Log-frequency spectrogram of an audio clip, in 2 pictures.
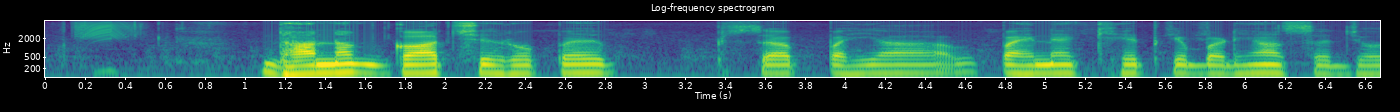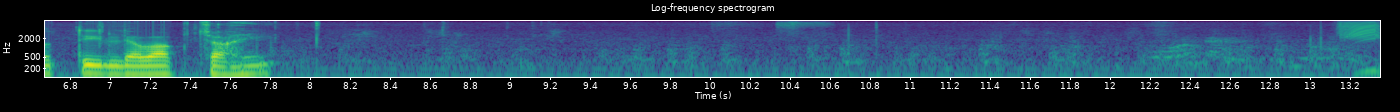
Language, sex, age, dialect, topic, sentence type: Maithili, male, 18-24, Eastern / Thethi, agriculture, statement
